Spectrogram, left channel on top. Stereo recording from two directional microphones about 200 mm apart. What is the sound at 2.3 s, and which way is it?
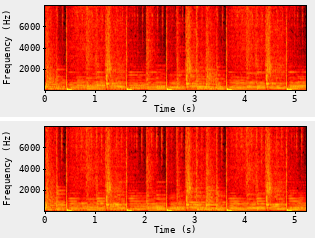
Music, centre (ahead or behind).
